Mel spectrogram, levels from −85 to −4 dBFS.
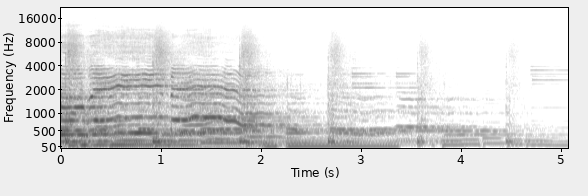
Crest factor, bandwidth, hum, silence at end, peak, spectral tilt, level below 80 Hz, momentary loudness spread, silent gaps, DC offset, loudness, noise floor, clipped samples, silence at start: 16 dB; 17.5 kHz; none; 0 s; -24 dBFS; -5 dB/octave; -56 dBFS; 21 LU; none; under 0.1%; -37 LUFS; -59 dBFS; under 0.1%; 0 s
